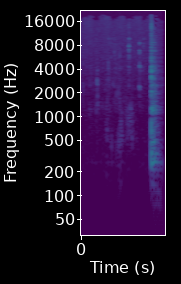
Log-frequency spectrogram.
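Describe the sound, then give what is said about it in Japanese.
A person drinking water makes faint sipping and mouth sounds, then a sudden louder breathy gulp or exhale at the end. “美味しい水だなこんなに水は美味しかったですか信じられないぐらい美味しい”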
